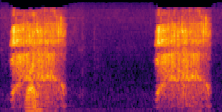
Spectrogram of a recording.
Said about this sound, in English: I think that was a sheep. It sounded like a sheep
